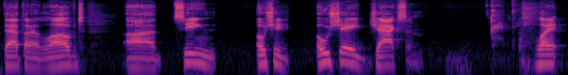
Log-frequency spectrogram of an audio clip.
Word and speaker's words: O'Shea Jackson: Seeing O'Shea Jackson play. I said it right, right? Close. So close. Yeah, you got it right.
